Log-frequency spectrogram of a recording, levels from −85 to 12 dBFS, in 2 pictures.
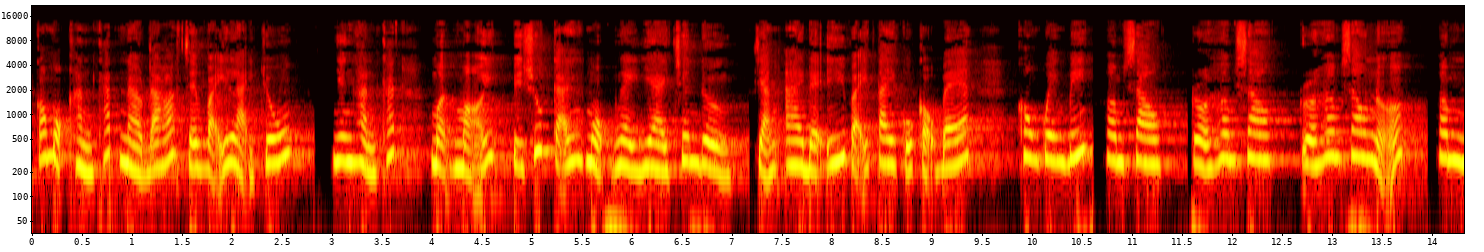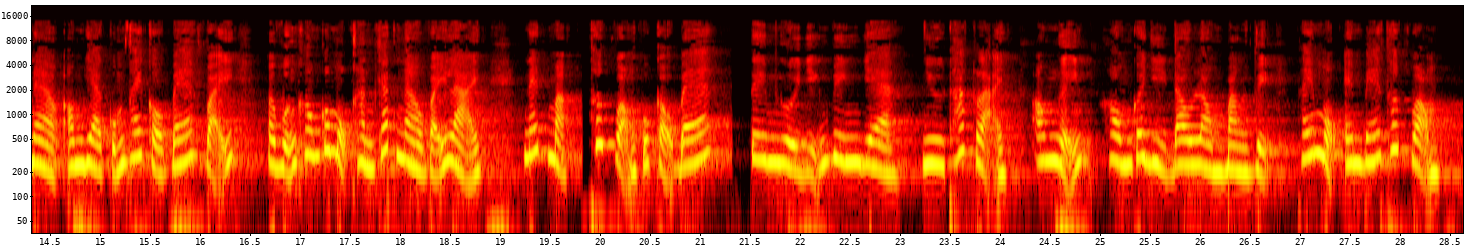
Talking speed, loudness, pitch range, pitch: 195 wpm, -20 LUFS, 225-290 Hz, 255 Hz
